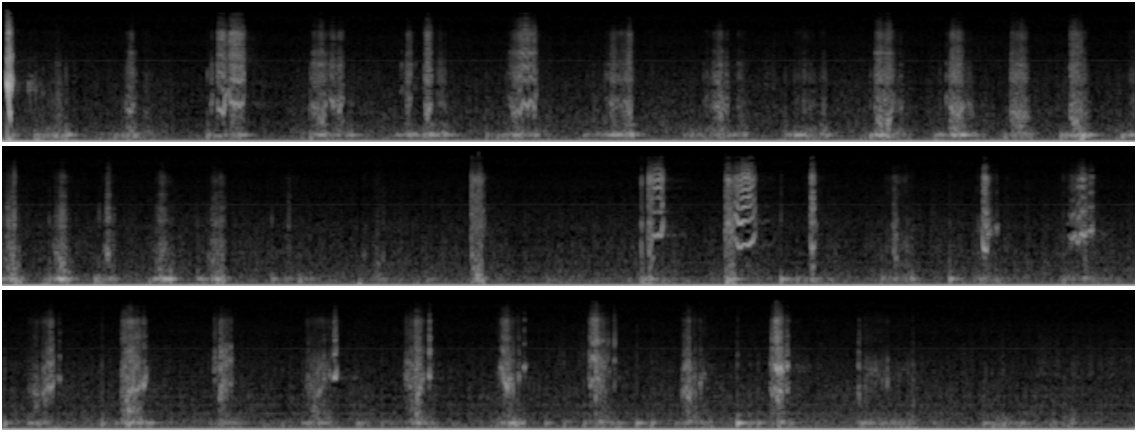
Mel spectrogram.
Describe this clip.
A squeaking noise made by unscrewing a cap off of a microphone
squeaking, squeak, sound, squeek, twisting, rrt, annoying, screwing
